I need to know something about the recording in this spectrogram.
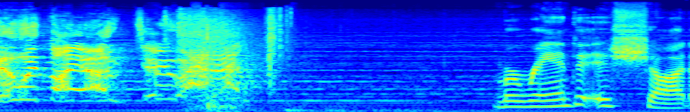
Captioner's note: gunshot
